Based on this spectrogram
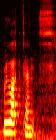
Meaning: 1. Unwillingness to do something 2. Hesitancy in taking some action 3. Defiance, disobedience 4. That property of a magnetic circuit analogous to resistance in an electric circuit
- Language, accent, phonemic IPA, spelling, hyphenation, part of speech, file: English, US, /ɹɪˈlʌktəns/, reluctance, re‧luc‧tance, noun, En-us-reluctance.ogg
